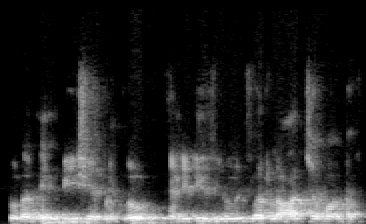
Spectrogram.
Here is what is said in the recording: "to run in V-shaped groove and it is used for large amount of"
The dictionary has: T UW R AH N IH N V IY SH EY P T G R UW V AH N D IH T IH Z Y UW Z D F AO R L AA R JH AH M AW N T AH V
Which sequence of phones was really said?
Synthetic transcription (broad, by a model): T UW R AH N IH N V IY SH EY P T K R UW AH N D IH T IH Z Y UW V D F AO R L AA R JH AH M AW N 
